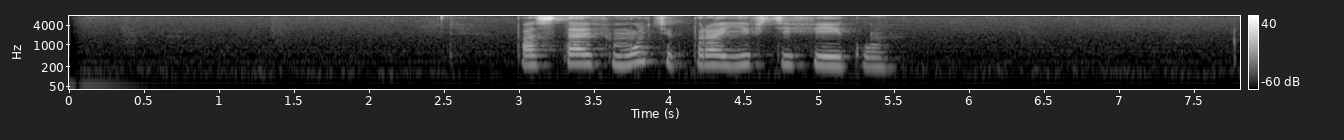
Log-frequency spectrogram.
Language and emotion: Russian, neutral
